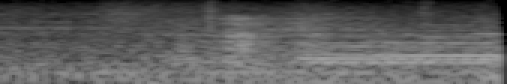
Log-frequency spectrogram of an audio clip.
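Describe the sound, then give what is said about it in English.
Eerie, spooky Twilight Zone-style background music with drawn-out, droning tones that swell in over a hissy, murky bed of noise, sustained and moderately quiet throughout. “listen to the Twilight Zone kind of spooky, pull the face off kind of th- music mm-hmm. in the background.”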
